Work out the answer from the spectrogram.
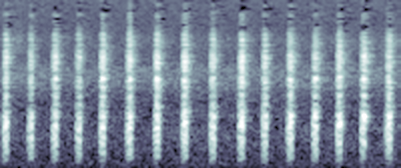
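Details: Decoy red junglefowl calling to draw wild junglefowl into a trap in the north: an even series of short, sharp clucks, roughly three per second, moderately loud against a soft hiss.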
